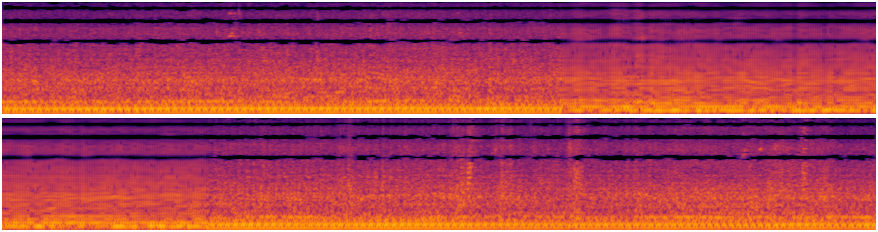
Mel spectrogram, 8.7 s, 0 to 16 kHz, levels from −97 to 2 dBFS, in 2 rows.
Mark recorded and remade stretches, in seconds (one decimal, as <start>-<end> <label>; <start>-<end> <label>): 0.0-2.8 recorded; 2.8-5.4 remade; 5.4-8.7 recorded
